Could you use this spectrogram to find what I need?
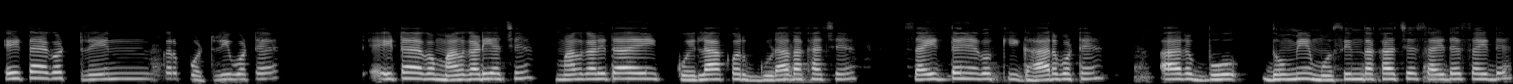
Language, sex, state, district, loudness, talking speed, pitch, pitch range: Bengali, female, West Bengal, Paschim Medinipur, -19 LUFS, 125 wpm, 250 Hz, 235-260 Hz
